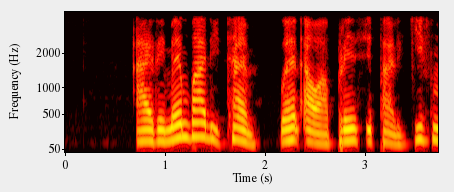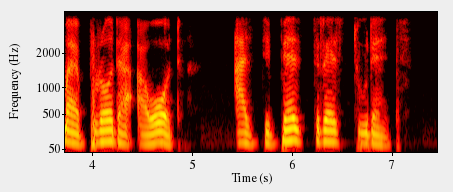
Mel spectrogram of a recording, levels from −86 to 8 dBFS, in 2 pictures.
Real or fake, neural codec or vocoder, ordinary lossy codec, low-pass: real; none; none; 3.6 kHz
